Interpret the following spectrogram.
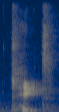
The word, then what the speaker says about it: K8: Okay, Kate, pronounced Kate again, donated and said K8 is pronounced Kate.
